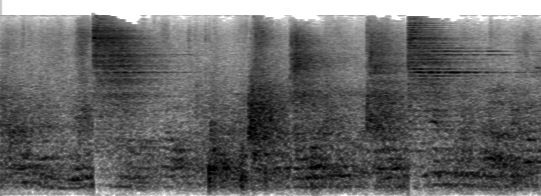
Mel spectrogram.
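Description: Steel practice longsword and ginunting blades clashing in a sparring exchange: about five sharp strikes, the one about three seconds in leaving a brief metallic ring. Voices murmur underneath, in a reverberant hall.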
